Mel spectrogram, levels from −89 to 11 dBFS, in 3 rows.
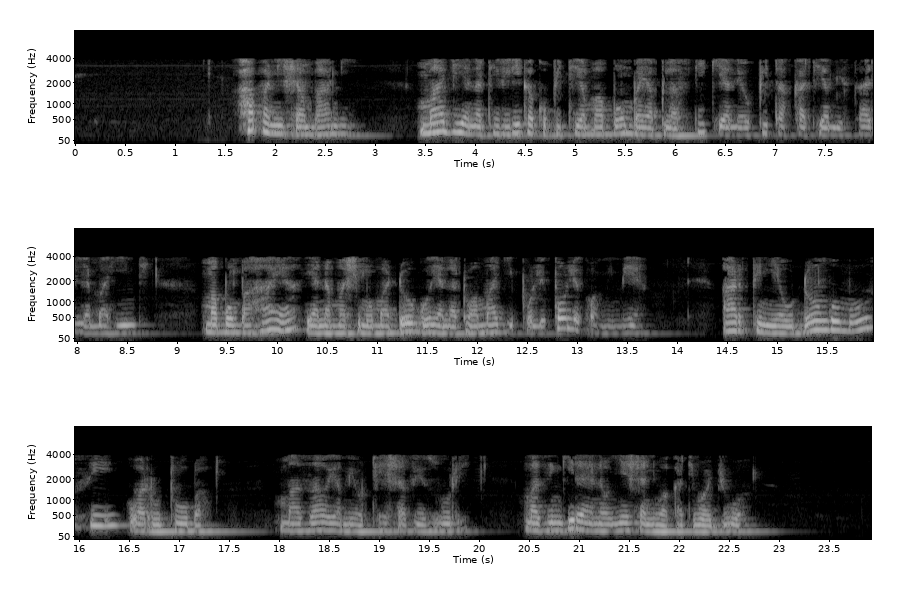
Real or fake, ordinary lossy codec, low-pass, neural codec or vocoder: real; AAC, 16 kbps; 7.2 kHz; none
